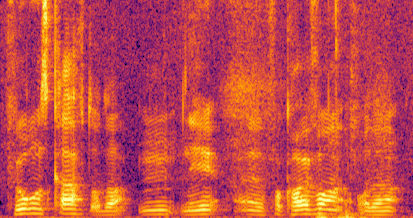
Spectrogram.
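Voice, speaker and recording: A man's voice: on the high side, steady tone, moderate pace, mellow, slight background noise. A man hosting a videocast, asking questions and reacting with enthusiasm, with frequent fillers. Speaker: videocast host. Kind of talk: interview chat.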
